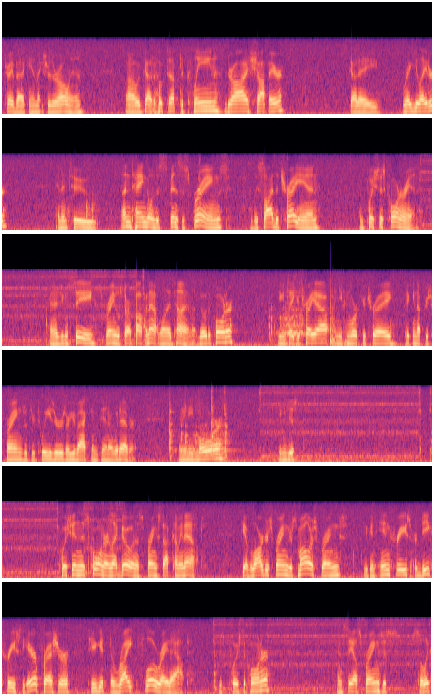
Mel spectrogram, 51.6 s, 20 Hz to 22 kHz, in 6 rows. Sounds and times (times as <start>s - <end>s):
Speech: 0.0s - 1.7s, 2.4s - 5.7s, 7.0s - 8.8s, 9.7s - 15.0s, 15.7s - 17.0s, 18.2s - 21.9s, 22.7s - 28.5s, 29.3s - 30.3s, 31.4s - 31.8s, 35.6s - 38.5s, 39.2s - 48.4s, 49.7s - 51.5s.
